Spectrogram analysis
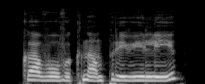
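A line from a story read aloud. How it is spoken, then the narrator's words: Loud. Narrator (Russian): Громко произнесла Пронина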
